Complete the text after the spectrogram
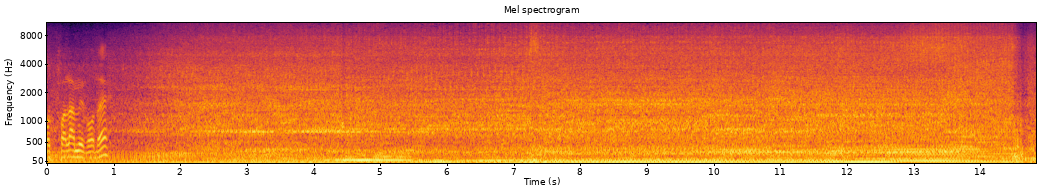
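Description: A motor pump runs with a steady, loud rumble.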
